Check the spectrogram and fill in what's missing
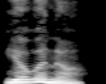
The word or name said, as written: ಯವನಿ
